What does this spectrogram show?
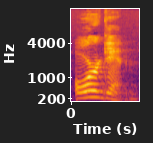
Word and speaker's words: Oregon: Oregon? Oregon. Like the organ.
